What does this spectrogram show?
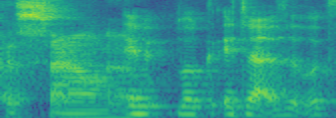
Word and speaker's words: sauna: A sauna is most people call it a sauna. I call it a sauna. That's how it's actually supposed to be pronounced.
